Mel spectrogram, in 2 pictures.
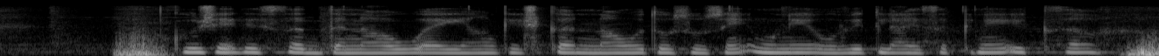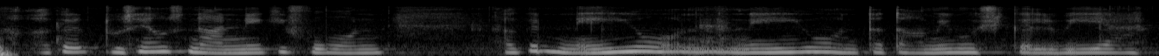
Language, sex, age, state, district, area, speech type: Dogri, female, 18-30, Jammu and Kashmir, Udhampur, rural, spontaneous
